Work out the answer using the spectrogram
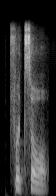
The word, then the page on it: footsore: Indian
